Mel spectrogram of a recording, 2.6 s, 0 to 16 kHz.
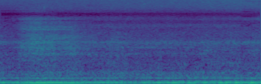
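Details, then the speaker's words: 1970 Chevrolet Impala with a 400 small-block V8, abandoned, first start after sitting: deep, steady rumble at idle with an even beat, no knocks or ticks, no oil pressure light; normal idle. "Sounds like it's runs pretty good. No oil pressure light, so everything looks good there."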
